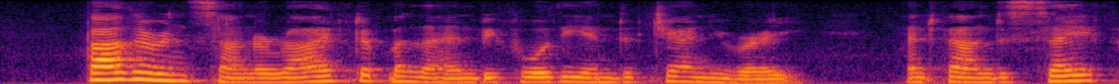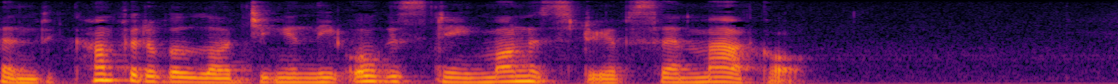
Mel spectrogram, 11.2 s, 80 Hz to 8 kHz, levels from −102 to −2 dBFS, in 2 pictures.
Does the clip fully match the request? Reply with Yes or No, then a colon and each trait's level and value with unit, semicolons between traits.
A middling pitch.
Yes: medium, 160 Hz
